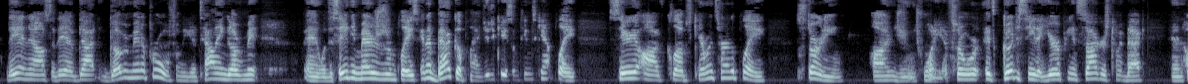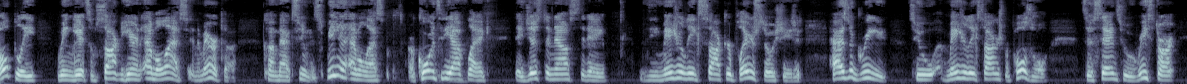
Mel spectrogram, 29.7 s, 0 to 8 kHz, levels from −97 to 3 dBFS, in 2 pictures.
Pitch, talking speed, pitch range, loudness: 185 Hz, 200 wpm, 155-210 Hz, -22 LUFS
